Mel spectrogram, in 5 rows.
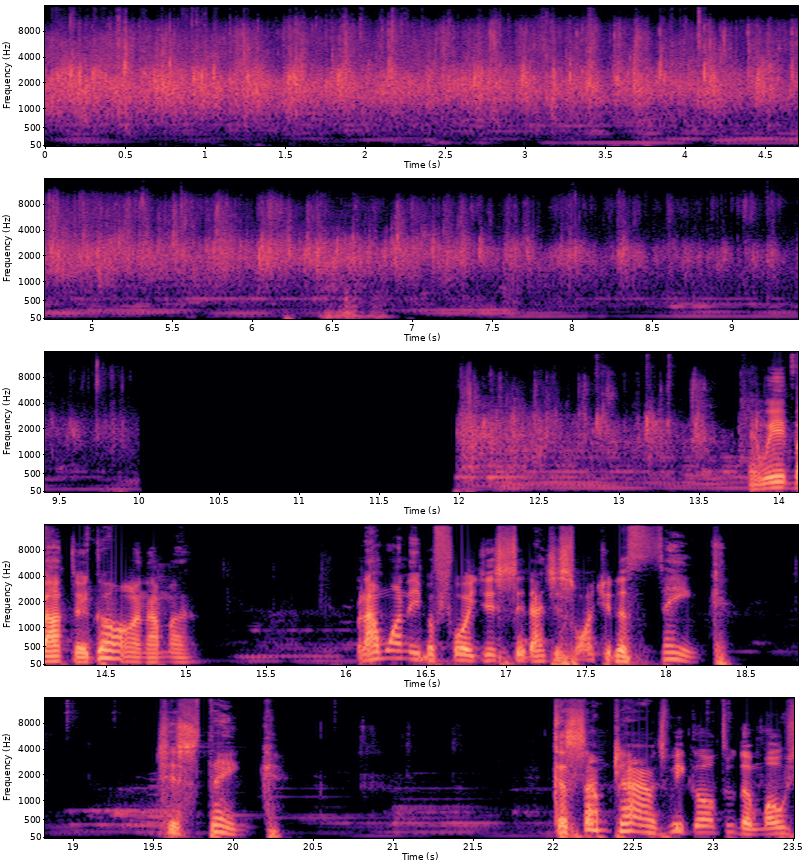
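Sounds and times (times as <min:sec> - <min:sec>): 
large crowd clapping in praise: 0:00.0 - 0:10.0, 0:12.0 - 0:14.8
speech: 0:13.8 - 0:15.1, 0:16.1 - 0:18.4, 0:19.6 - 0:20.4, 0:22.0 - 0:23.4.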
